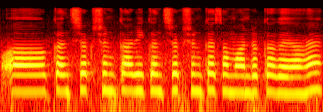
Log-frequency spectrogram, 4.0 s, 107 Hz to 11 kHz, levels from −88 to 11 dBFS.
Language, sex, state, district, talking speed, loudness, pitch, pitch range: Hindi, female, Haryana, Rohtak, 135 wpm, -14 LUFS, 255 Hz, 245-260 Hz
